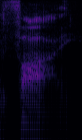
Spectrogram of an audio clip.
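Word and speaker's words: Fey: My name's actually pronounced Fay, which no one knows except people I went to high school with.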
